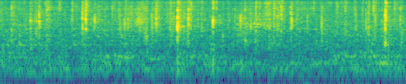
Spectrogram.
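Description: An egg frying in a pan sizzles steadily with a dense, close crackle and small sharp pops scattered throughout.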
